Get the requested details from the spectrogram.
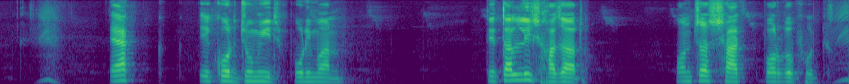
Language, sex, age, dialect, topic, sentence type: Bengali, male, 25-30, Northern/Varendri, agriculture, statement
